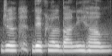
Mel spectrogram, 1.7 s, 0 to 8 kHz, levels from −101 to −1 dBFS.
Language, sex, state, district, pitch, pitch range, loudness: Bhojpuri, female, Uttar Pradesh, Deoria, 205 Hz, 195-215 Hz, -16 LUFS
